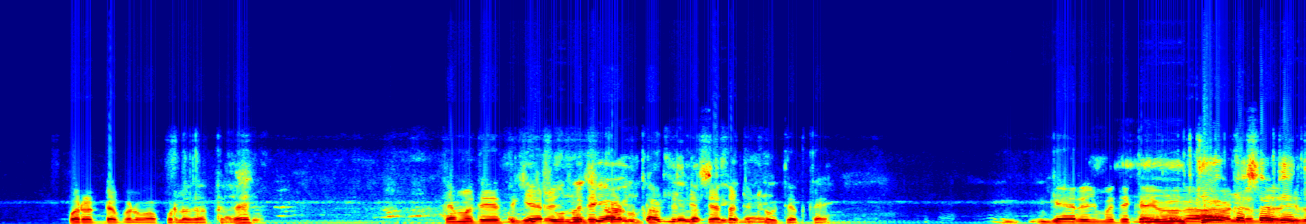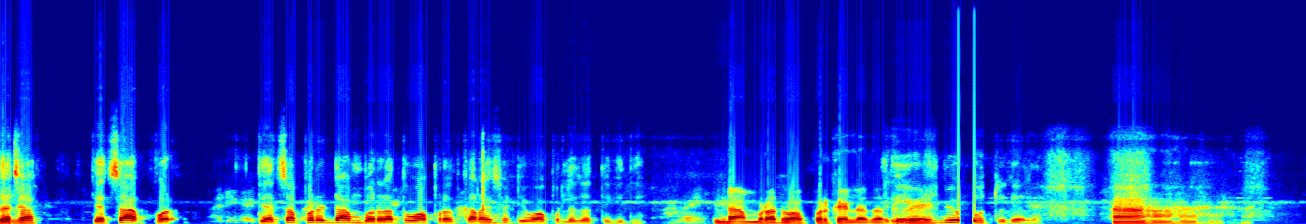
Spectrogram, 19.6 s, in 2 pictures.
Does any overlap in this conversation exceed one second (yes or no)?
yes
